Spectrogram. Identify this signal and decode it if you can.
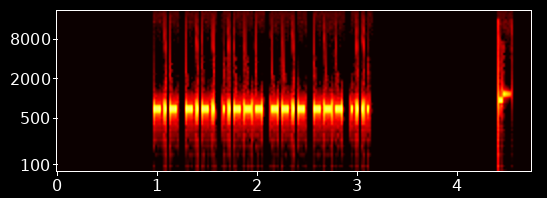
Morse code, heard as a keyed tone, about 40 wpm, 700 Hz. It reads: KC2QOH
